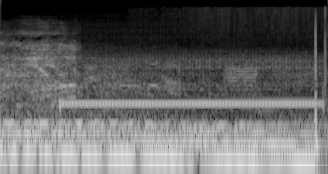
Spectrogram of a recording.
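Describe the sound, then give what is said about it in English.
A telephone ringing tone sounds as one steady, unbroken electronic beep lasting about two seconds, fairly loud, over a low droning hum, with no voices. “The phone is ringing.”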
